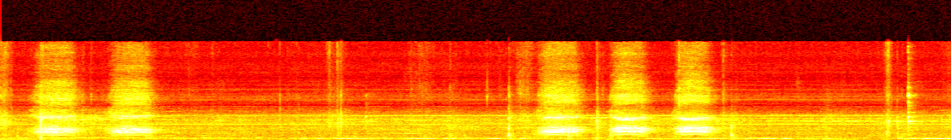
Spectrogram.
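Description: Five short bird calls, like caws: two close together near the start and three more about halfway through. A steady, slightly wavering hum runs underneath.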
